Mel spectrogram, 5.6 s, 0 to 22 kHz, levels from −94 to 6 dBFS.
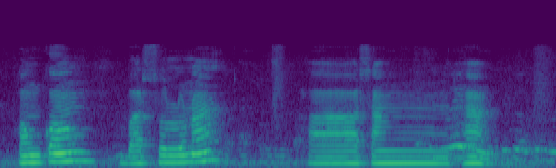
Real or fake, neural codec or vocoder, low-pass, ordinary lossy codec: real; none; 7.2 kHz; none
